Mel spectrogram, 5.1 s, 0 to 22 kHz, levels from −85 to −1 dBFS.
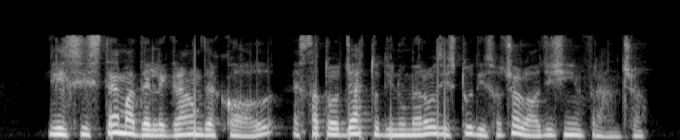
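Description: No technical faults can be heard in this speech. It comes through a Bluetooth mSBC headset codec, so nothing is heard above about 7.7 kHz, and there is a light grainy edge typical of that link.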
